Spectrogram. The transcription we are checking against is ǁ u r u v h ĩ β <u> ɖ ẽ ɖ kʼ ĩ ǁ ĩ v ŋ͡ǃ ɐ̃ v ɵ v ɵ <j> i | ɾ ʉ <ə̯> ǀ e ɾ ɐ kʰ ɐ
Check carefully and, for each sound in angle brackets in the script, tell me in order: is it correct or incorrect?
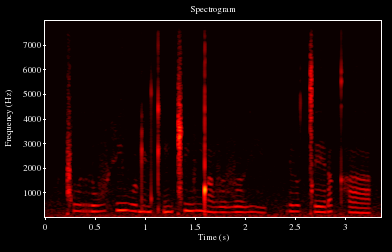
correct, incorrect, incorrect

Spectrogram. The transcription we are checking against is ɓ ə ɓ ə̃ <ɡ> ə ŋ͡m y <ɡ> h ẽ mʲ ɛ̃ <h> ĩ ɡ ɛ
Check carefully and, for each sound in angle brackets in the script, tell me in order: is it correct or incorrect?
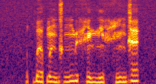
correct, incorrect, correct

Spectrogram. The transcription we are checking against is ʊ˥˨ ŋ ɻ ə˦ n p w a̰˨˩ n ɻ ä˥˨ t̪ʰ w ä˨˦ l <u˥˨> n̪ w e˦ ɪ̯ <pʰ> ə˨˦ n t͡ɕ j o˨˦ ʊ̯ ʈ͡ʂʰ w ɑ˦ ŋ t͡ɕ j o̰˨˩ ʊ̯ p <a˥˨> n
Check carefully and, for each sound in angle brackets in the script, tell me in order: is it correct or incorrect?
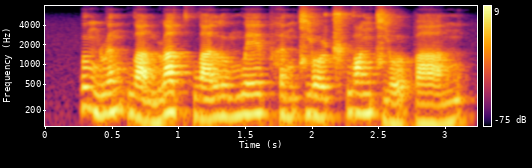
incorrect, correct, incorrect

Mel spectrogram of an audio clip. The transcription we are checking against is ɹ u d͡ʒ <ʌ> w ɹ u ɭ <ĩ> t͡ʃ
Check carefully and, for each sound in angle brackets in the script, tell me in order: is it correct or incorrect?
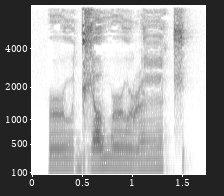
correct, correct

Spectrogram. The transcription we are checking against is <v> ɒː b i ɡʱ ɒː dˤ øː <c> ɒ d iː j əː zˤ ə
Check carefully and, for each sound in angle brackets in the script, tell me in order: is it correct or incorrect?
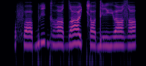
incorrect, correct

